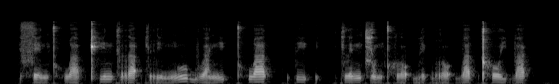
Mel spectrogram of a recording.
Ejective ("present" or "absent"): absent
